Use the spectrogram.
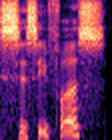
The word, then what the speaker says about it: Sisyphus: So we watched it's pronounced like Sisyphus.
